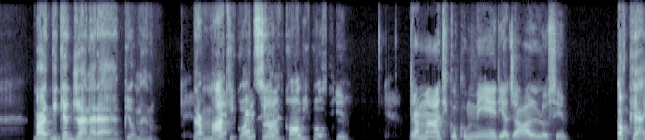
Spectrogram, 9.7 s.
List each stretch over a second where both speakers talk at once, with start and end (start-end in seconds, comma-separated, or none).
3.2-4.5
